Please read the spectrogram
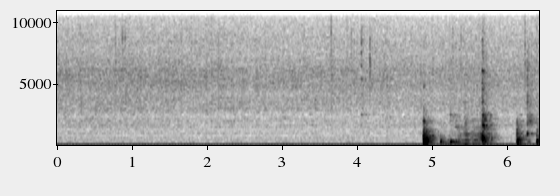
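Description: Rice and garlic frying in a nonstick pan, a steady sizzle. About five seconds in, a sharp knock starts a run of quick clicks and taps against the pan.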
